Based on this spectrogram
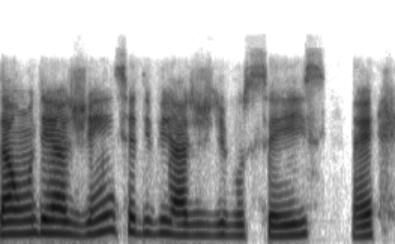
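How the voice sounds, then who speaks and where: A northeastern Brazilian accent in a dry, close sound with no echo. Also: woman. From Pernambuco, Brazil. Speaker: travel operator product staff. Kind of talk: online training webinar.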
